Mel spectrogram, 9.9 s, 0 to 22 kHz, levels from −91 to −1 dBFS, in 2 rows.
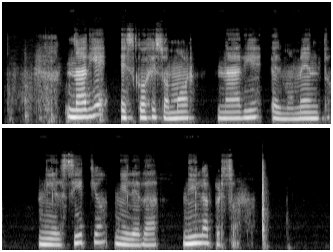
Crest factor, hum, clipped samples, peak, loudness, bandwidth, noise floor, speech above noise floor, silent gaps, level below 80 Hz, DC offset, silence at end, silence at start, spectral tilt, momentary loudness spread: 18 dB; none; under 0.1%; -2 dBFS; -18 LUFS; 9.2 kHz; -73 dBFS; 56 dB; none; -60 dBFS; under 0.1%; 0.95 s; 0.35 s; -5 dB/octave; 18 LU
